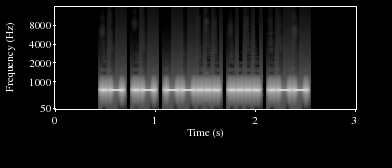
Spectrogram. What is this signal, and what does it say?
Morse code, heard as a keyed tone, about 30 wpm, 700 Hz. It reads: AA7HW
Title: USA Call Signs - 5 Characters - 30wpm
